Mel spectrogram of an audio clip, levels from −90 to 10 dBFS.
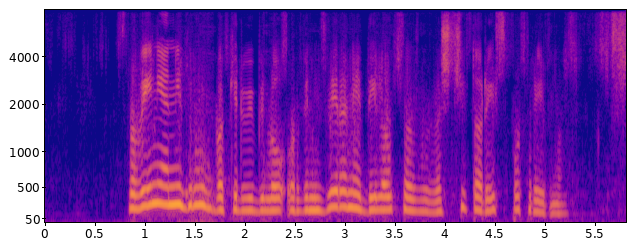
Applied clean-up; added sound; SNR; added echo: neural separator model SepFormer DNS4.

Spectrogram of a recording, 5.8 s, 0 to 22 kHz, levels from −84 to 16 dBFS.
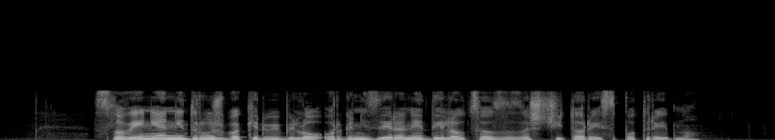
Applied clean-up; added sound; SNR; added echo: none; none; none; none.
